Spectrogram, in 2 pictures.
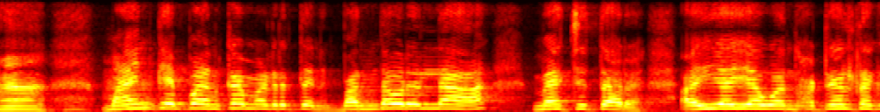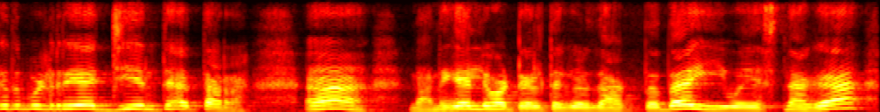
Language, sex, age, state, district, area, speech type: Kannada, female, 60+, Karnataka, Dharwad, rural, spontaneous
